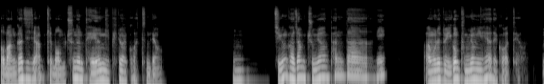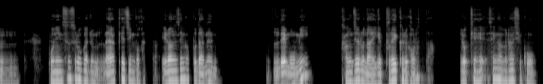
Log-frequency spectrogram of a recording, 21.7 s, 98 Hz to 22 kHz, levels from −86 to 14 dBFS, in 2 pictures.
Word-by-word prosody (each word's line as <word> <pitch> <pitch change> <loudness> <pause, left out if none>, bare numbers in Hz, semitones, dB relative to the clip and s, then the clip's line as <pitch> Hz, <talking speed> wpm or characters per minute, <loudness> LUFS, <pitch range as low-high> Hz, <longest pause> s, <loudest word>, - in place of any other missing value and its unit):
더 - - +3
망가지지 130 +9 +2
않게 140 -7 -5
멈추는 95 +10 +1
대응이 120 -1 +3
필요할 110 0 -2
것 - - -14
같은데요. 95 +1 -8 1.4
음. 120 0 -4 0.6
지금 140 +7 +1
가장 145 +1 +4
중요한 145 +2 +1
판단이 80 - -3 0.7
아무래도 120 +2 +2
이건 135 +7 +4
분명히 125 0 +3
해야 145 +4 +2
될 120 -5 -3
것 - - -7
같아요. - - -11 0.4
음 95 0 -10 0.6
본인 110 0 +1
스스로가 135 -1 -1
좀 110 -2 -6
'나약해진 115 +3 0
것 95 - -4
같다.' 115 +2 -26
이런 120 +1 +4
생각보다는 110 -6 -1 1.1
음 - - -5
'내 105 +1 +9
몸이 105 - -1 0.6
강제로 115 +3 +1
나에게 95 0 +1
브레이크를 120 +3 +2
걸었다.' 140 +8 -8 0.5
이렇게 110 -2 -1
생각을 135 -3 0
하시고 100 -5 -3
115 Hz, 270 characters per minute, -21 LUFS, 100-130 Hz, 1.4 s, 내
